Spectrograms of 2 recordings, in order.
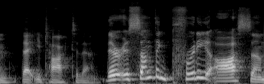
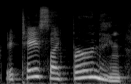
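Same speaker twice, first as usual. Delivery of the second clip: much higher cartoon child voice, dazed; Ralph Wiggum; 10 semitones higher than usual. Joking aside mimicking a cartoon boy, high goofy voice. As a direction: toss in a goofy cartoon kid line. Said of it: "Not Ralph from The Simpsons".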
